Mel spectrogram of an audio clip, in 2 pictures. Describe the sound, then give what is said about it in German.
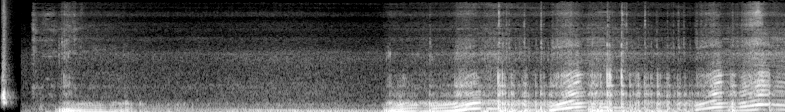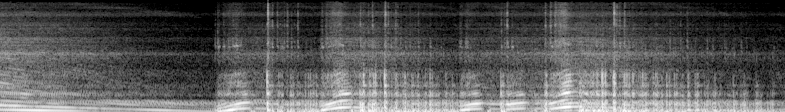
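An unusual BMW car engine idles and revs in repeated surges, each blip climbing and falling in pitch, with a cluster of sharp, loud rev bursts before it settles back to a rumbling idle. “Und zwar ist es ein BMW, aber kein gewöhnlicher BMW.”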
